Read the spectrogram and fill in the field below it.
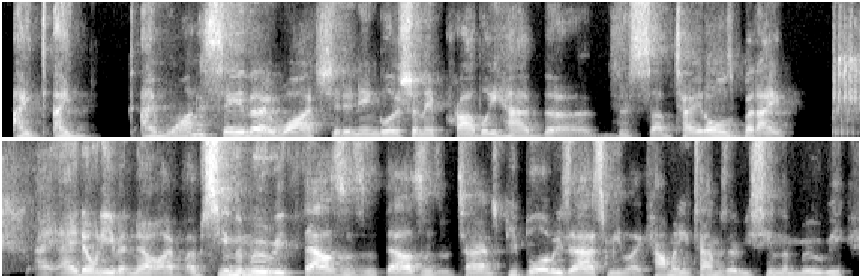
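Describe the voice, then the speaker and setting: A man's voice: fairly high pitch, quick pace, darkish tone. A young man from Honduras whose first language is Spanish, chatting eagerly as an interview guest and often repeating words as he starts a thought. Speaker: guest, Titanic content creator. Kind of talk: casual interview chat.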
